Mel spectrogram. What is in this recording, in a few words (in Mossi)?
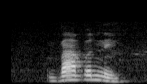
"vãbne", moore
